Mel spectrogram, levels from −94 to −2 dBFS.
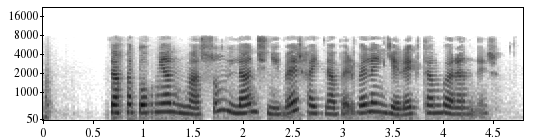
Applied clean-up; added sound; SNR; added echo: neural mask model RNNoise.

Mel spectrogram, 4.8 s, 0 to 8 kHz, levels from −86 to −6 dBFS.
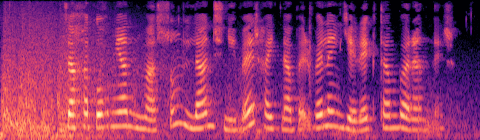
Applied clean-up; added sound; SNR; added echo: none; Thunder; 9 dB; none.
